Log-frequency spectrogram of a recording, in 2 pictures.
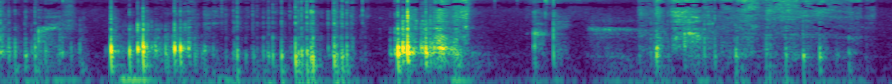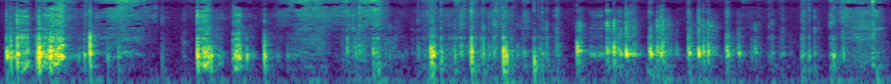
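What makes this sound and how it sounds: A flat, rigid, book-sized teal printed paperboard album cover with orange lettering is held in both hands and scratched and tapped on its matte surface with fingertips and short nails. Soft, dry scratching and quick papery taps come in uneven bursts with brief pauses, some louder spurts standing out.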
